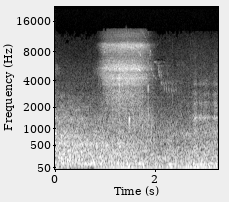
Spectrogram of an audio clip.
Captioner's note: sniffs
